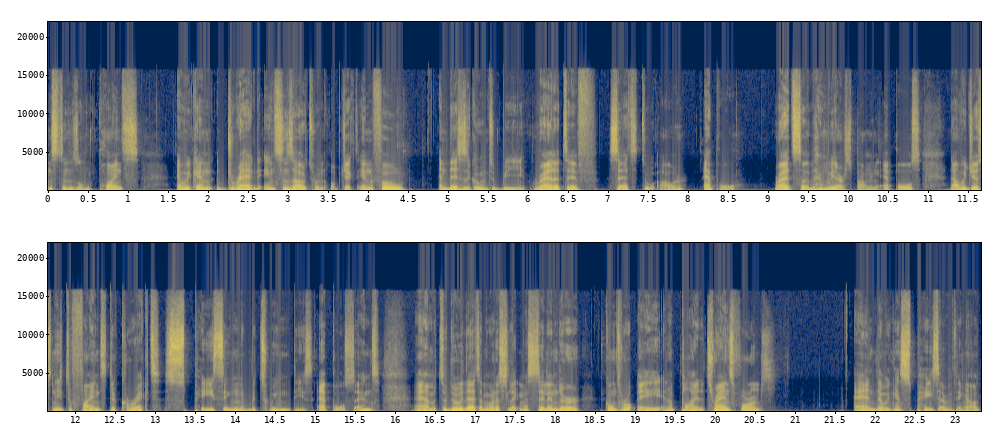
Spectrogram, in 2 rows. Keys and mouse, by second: 2.5-4.8 drag, 5.8 click, 18.5 ctrl+a, 23.1-23.3 shift+drag.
